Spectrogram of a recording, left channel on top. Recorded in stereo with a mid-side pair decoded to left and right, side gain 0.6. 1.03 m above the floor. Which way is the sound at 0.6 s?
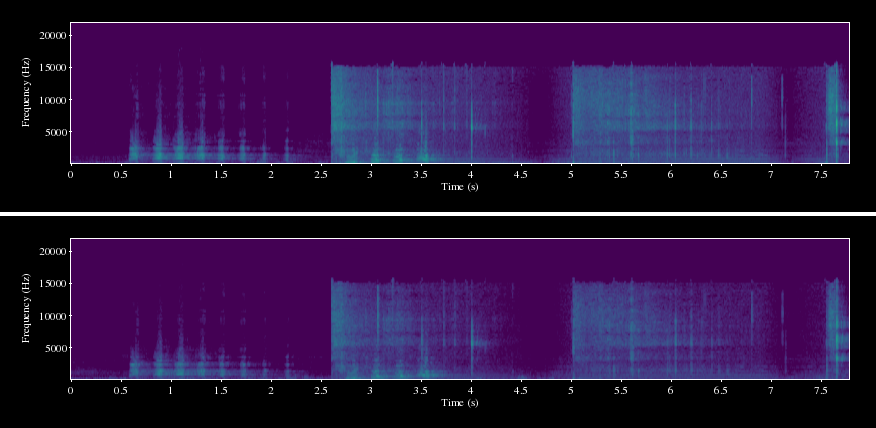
45° left.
